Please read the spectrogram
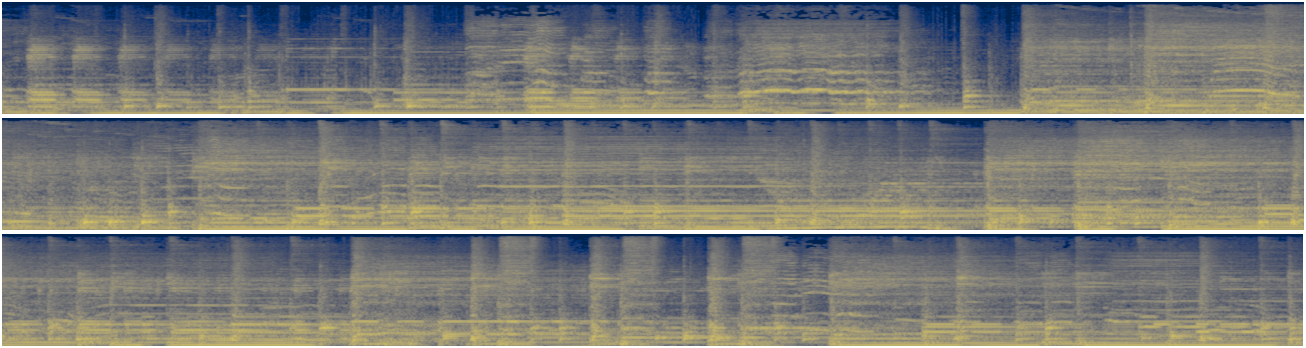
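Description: A live band playing, with a strong electric bass line under drum kit and congas, and a voice singing at times.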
